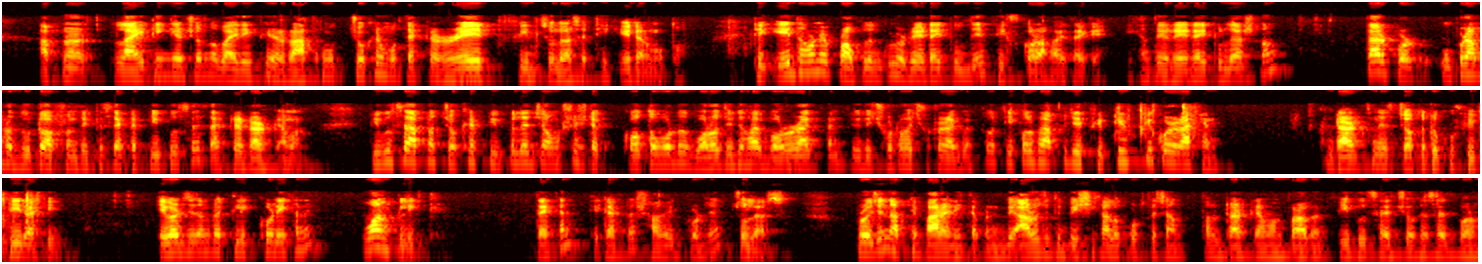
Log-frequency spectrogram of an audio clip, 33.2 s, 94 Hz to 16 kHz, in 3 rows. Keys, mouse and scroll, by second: 0.6 ctrl+click, 1.4 ctrl+click, 5.5 ctrl+j, 8.6 right click, 9.8 click, 18.6 click, 19.5-20.5 typing, 20.0 Return, 20.5 Return, 21.4 click, 22.2 KP_5, 22.4 KP_0, 23.0 click, 25.2 click, 27.1 click, 32.9 click.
